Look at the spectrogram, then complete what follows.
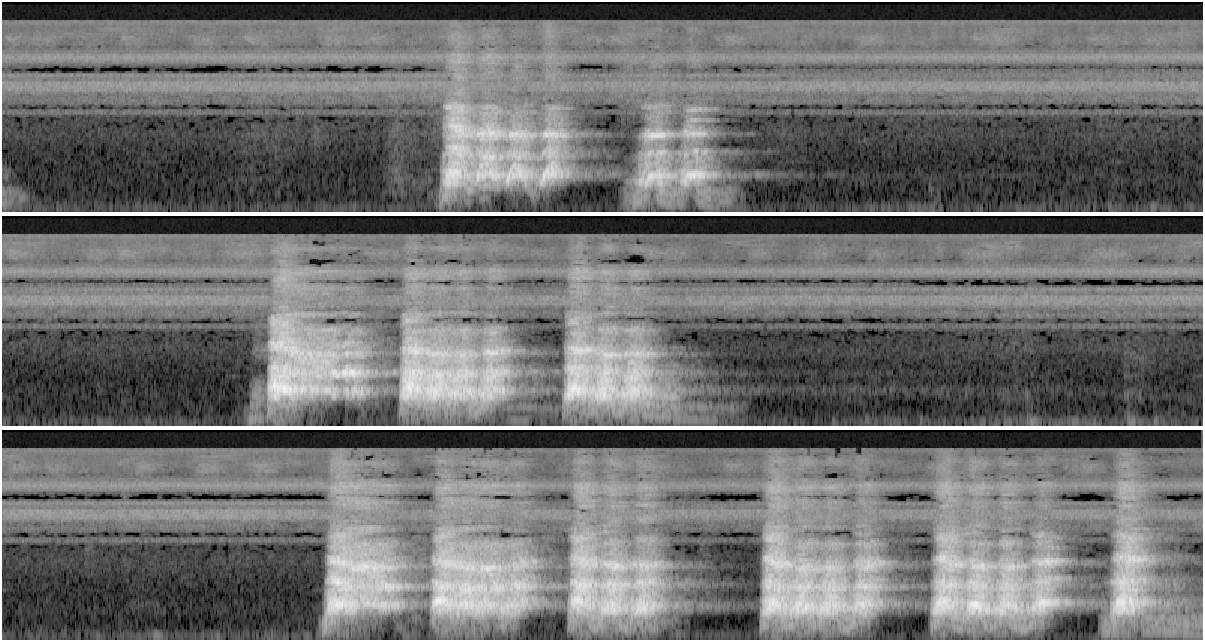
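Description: A young Jindo-mix dog barks in three bouts: twice about three seconds in, three times around ten seconds, and about seven times in quick succession near the end. Underneath is a steady high chorus of crickets and other night insects.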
